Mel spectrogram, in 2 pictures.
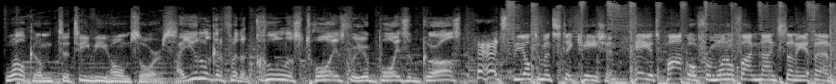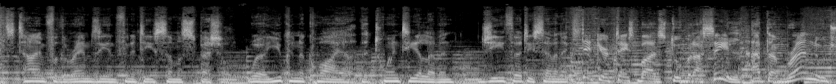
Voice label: English Commercial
